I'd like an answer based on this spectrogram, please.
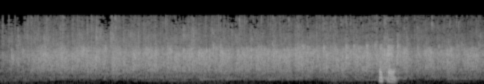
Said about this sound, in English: I'll give them a big clap.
